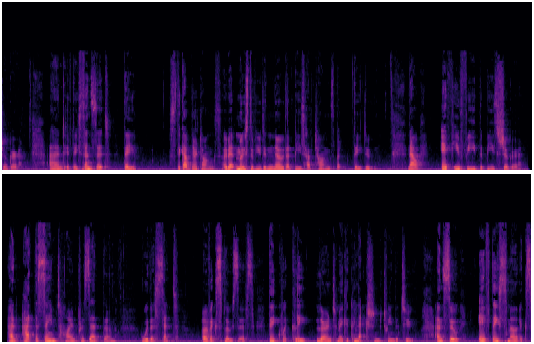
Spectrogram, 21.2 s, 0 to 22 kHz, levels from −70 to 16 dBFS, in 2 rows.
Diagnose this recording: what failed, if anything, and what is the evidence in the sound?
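Call audio freeze at 10.51 to 10.72 s: a network stall, likely, drained the jitter buffer, so the last sound was stretched as a fading buzz or hiss, then 130 ms of silence, before playback resumed intact.

Jitter buffer speed-up from 15.96 to 18.49 s: the receiver trimmed pitch-period slices to cut the built-up delay, running the audio about 4% fast at unchanged pitch and dropping about a tenth of a second.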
